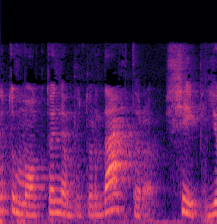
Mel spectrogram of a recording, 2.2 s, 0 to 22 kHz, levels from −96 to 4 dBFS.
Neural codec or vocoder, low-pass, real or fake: none; 9.9 kHz; real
